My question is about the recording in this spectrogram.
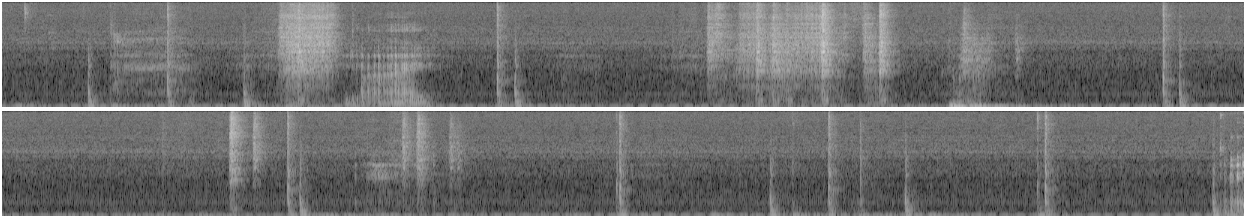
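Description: Scattered clicks and keystrokes on a computer keyboard and mouse, over a steady low hum, with a single loud thump about six seconds in.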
